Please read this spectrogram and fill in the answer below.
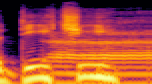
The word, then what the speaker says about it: Deechy: But the one that I am totally in love with is this young woman named Sarah Deechy, rhymes with peachy.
